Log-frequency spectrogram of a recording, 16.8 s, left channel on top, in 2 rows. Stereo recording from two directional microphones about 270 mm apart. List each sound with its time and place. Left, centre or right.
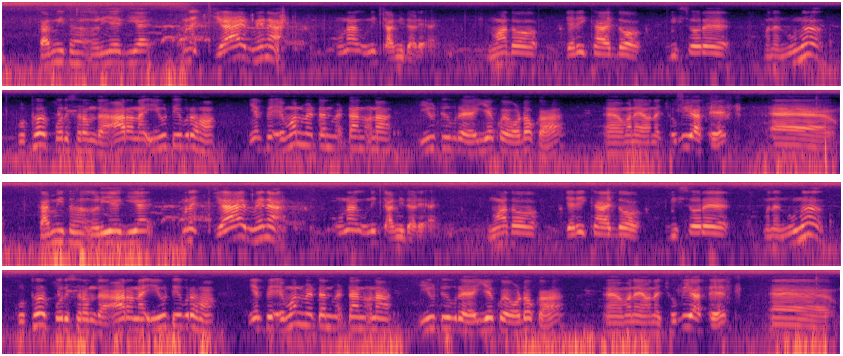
0.3 s speech: centre
2.4 s speech: centre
